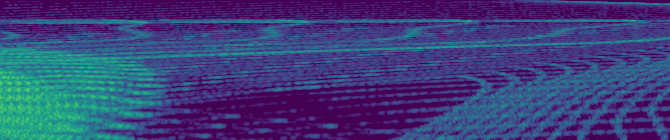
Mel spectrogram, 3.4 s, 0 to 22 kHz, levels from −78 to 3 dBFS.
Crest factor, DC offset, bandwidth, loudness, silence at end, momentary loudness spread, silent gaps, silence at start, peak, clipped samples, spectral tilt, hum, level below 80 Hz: 20 dB; under 0.1%; over 20 kHz; -22 LUFS; 0 s; 14 LU; none; 0 s; -2 dBFS; under 0.1%; -2 dB/octave; none; -42 dBFS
